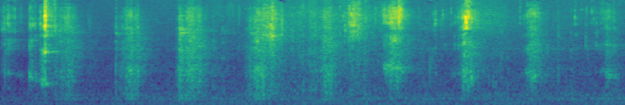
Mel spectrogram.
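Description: Crisp bites and crunching come from someone eating spicy kettle chips. Many sharp, brittle cracks repeat at an uneven pace with chewing between them, fairly loud and with no talking.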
